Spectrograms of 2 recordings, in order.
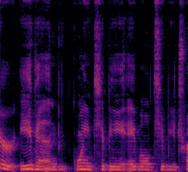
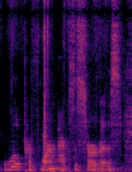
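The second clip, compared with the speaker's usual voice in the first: mocking repeat; 2 semitones lower, 7 dB quieter than usual. Shown as a demonstration. Reader quietly echoing her own theatrical phrase. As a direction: mutter it back to yourself, amused. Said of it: "so theatrical".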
